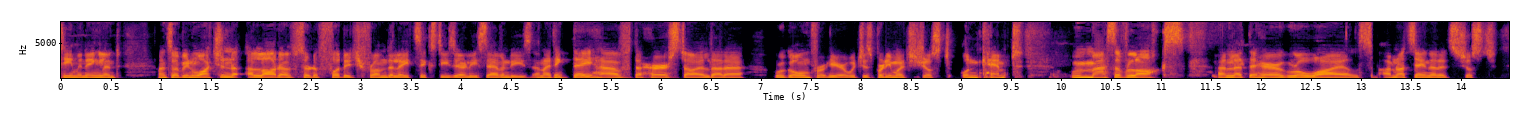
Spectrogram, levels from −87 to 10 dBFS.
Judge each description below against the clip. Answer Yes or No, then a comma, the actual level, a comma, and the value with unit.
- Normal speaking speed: No, fast, 225 wpm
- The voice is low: No, medium, 145 Hz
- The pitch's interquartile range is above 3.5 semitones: No, average, 2.9 semitones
